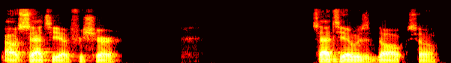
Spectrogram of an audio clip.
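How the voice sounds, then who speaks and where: A young man, a college wrestler, giving short, relaxed answers with fillers as a guest on a casual podcast. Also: sits low, slow. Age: young adult.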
